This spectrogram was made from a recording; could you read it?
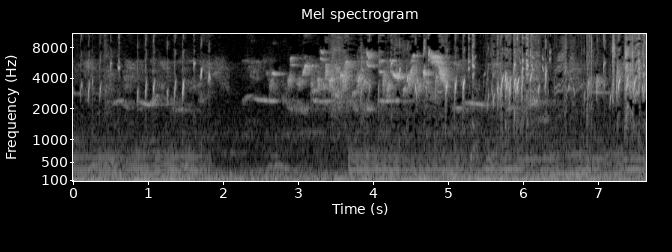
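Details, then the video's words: Bright twittering goldfinch song with fast chirps and short trilled runs, meant to get a silent goldfinch singing, accompanied by a steady low droning tone. "is Your Goldfinch Silent? Give it this stimulation and see the difference"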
